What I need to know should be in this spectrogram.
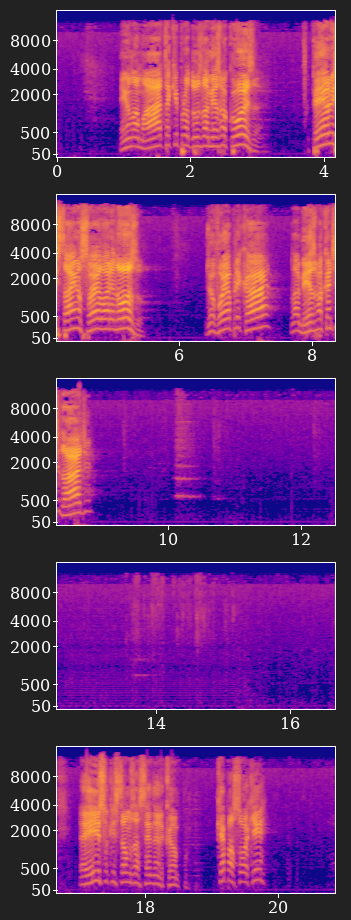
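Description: A man speaks with animation through a microphone and loudspeakers in a large hall.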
